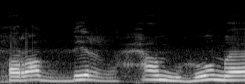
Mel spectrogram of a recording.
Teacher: دیکھیے را کے اوپر زبر ہے، را کو پر پڑھیں گے۔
